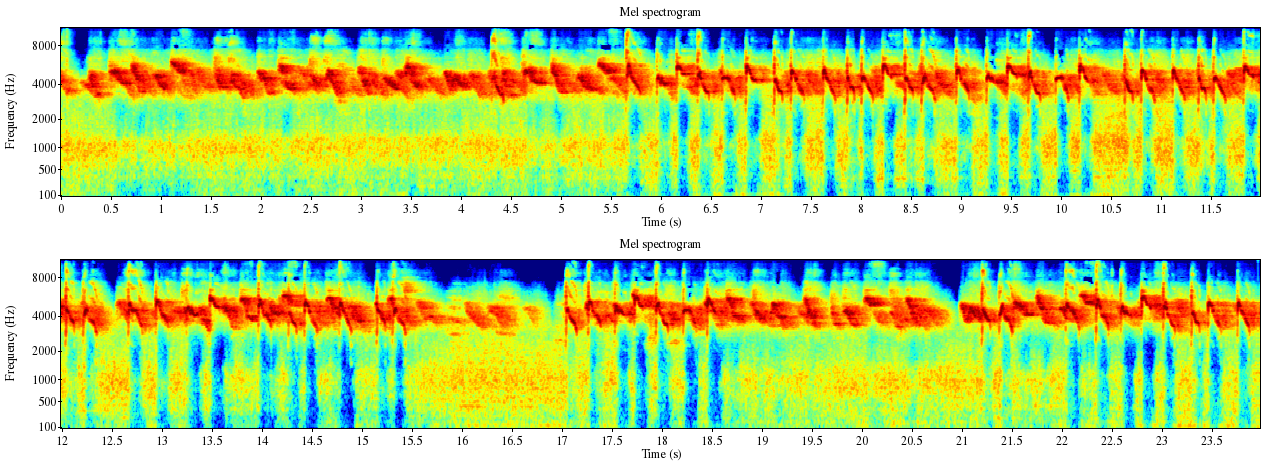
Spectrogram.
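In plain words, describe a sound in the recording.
A small bird sings a fast, high, twittering song close by.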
